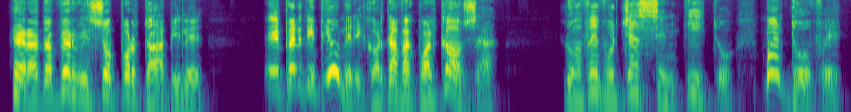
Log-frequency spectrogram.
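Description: A man narrating a children's adventure story as a bookish mouse, in his own voice, with animated delivery. His voice is bright and moves around a lot, a little higher than usual. Close, dry studio sound. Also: moderate pace, slightly rough, no echo. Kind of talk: audiobook narration.

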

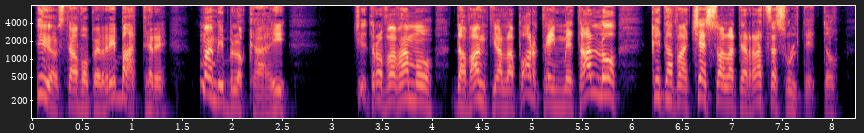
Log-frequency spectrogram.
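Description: Lively male audiobook narrator, high and very expressive pitch, soft music behind. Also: moderate pace, dry recording, studio quality. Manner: animated, dramatic.

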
